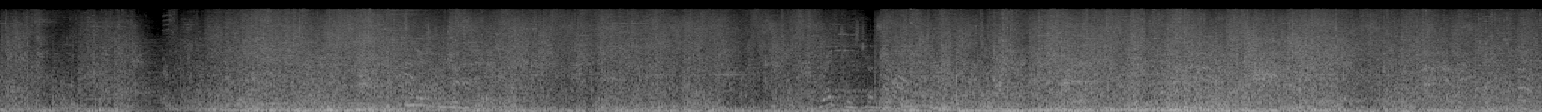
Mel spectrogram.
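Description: Game spell effects crackle and clash during a fight.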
